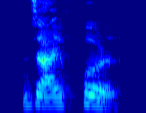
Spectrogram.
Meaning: nutmeg
- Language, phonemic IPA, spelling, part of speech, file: Marathi, /d͡zaj.pʰəɭ̆/, जायफळ, noun, LL-Q1571 (mar)-जायफळ.wav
